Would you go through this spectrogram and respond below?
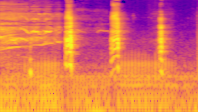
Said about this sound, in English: Listen, we can all have purring in the background. It's fine. Okay, as long as he doesn't sit on my papers.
